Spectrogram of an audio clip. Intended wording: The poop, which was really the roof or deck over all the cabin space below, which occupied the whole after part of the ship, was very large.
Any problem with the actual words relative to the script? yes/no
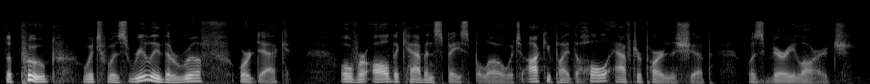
no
